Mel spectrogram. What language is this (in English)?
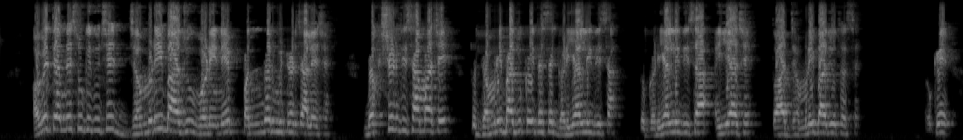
Gujarati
